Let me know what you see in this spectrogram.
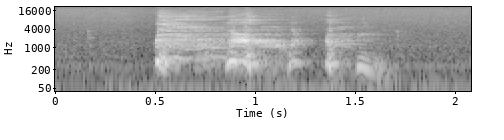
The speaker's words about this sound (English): And I cough while I'm holding the martini.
